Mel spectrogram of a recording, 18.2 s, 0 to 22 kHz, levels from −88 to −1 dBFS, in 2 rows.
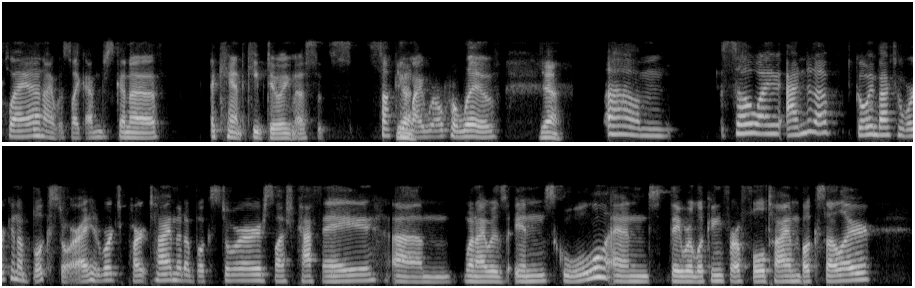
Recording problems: garbled, watery; slightly; nothing above 6.5 kHz

